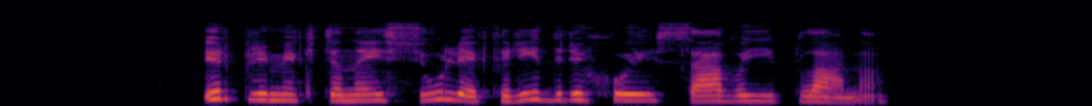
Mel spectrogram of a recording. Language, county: Lithuanian, Panevėžys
